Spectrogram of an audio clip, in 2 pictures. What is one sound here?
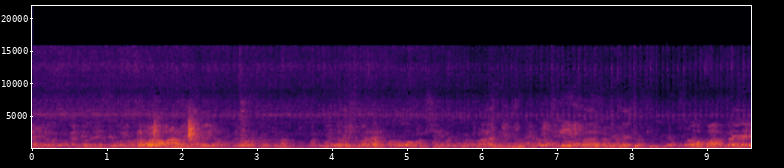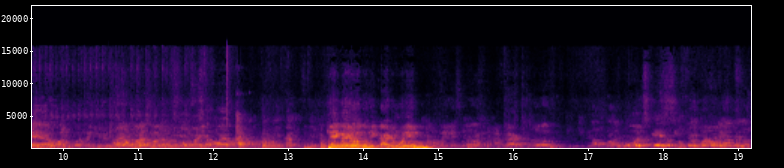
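Several men talk and chatter nearby.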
